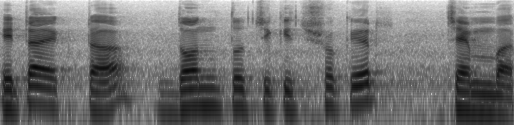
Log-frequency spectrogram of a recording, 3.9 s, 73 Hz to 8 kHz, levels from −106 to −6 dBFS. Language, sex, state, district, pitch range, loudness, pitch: Bengali, male, Tripura, West Tripura, 125-145 Hz, -19 LUFS, 135 Hz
